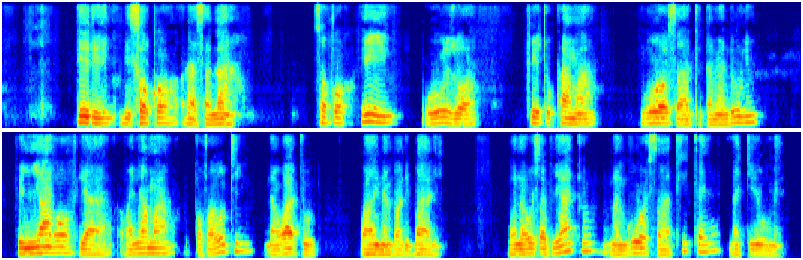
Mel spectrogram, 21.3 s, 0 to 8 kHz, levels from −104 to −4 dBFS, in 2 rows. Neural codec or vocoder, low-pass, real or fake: codec, 16 kHz, 2 kbps, FreqCodec, smaller model; 7.2 kHz; fake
